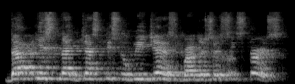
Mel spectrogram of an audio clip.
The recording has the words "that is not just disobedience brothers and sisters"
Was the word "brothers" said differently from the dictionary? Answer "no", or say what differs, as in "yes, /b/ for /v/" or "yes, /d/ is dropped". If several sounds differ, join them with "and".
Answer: yes, /s/ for /z/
